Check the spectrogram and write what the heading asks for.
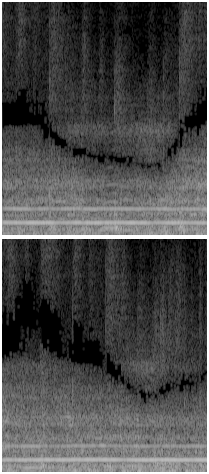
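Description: Live noise-punk rock band playing, with one long steady high note held over the changing bass and guitar notes throughout, sliding down in pitch just at the end.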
